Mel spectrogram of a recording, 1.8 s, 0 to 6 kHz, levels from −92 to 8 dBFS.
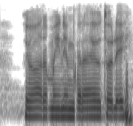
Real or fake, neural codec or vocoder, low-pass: real; none; 5.4 kHz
